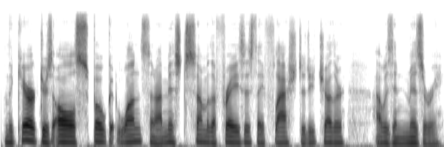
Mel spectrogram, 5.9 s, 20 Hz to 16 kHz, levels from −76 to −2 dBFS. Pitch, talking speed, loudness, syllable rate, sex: 105 Hz, 235 wpm, -19 LUFS, 5.9 syllables/s, male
